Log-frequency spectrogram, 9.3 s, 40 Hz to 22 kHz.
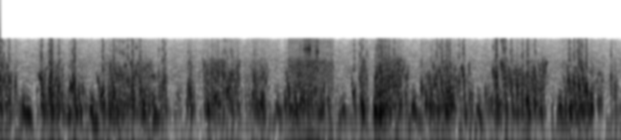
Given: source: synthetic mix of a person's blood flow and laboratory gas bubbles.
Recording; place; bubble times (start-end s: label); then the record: Doppler ultrasound of blood flow; precordium
0.00-0.27 s: bubbles
0.54-1.31 s: bubbles
1.42-2.54 s: bubbles
2.77-2.94 s: bubbles
3.02-3.62 s: bubbles
3.64-4.03 s: bubbles
4.24-5.01 s: bubbles
5.25-5.52 s: bubbles
5.56-6.14 s: bubbles
6.29-7.12 s: bubbles
7.25-8.23 s: bubbles
8.41-9.06 s: bubbles
9.12-9.28 s: bubbles
From the record:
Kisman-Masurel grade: 444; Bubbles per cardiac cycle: continuous sound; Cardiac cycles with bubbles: 100%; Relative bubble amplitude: maximal (0.775 to 0.999); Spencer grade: 4 (maximum detectable bubble signal sounding continuously throughout systole and diastole of every cardiac period, and overriding the amplitude of the normal cardiac signals); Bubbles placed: only in the low amplitude regions of the cardiac cycle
